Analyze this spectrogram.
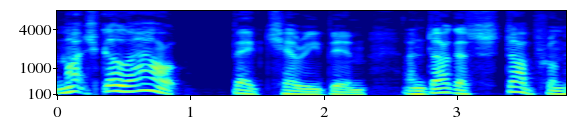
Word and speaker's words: Bim: manikov's eyebrows Rose your beam is that how you pronounce it Bim said the other b-i-m Christian name Cherry Cherry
